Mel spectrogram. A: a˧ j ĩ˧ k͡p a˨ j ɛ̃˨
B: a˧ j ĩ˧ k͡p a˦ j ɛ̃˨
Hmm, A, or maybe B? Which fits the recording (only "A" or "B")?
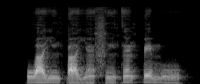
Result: A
